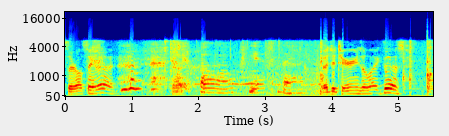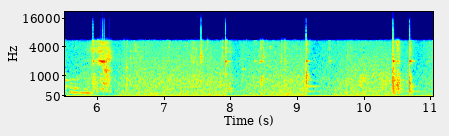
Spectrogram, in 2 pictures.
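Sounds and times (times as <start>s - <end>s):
vegetables sizzling in a wok: 0.0s - 11.0s
spatula scraping a pan: 0.2s - 6.7s.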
